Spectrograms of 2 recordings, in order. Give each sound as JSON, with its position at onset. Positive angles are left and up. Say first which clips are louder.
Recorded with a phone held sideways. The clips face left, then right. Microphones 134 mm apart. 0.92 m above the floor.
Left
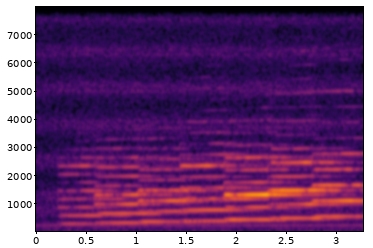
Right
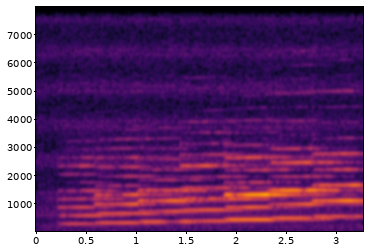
{"t": 0.2, "sound": "a flute", "louder": "right 2 dB", "side_deg": -15, "distance_m": 3.5}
